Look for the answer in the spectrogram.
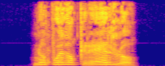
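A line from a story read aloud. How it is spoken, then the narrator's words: Voice breaking with emotion. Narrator (Spanish): dijo con la voz quebrada por la emoción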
